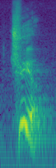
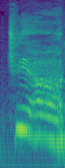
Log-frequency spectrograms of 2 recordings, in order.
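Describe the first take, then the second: First: The word is said short and clipped. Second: The word is drawn out long.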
